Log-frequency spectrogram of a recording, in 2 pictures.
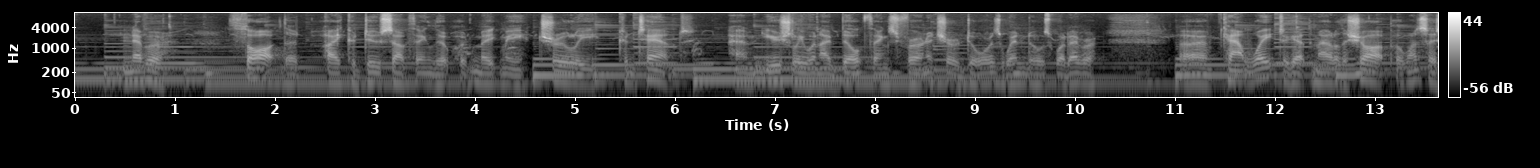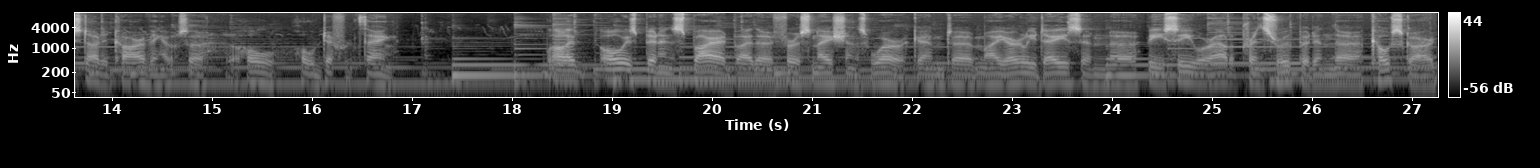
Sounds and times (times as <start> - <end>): Music: 0.0 - 27.2
Speech: 0.5 - 1.0, 1.6 - 10.2, 11.0 - 16.9, 18.4 - 27.2.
